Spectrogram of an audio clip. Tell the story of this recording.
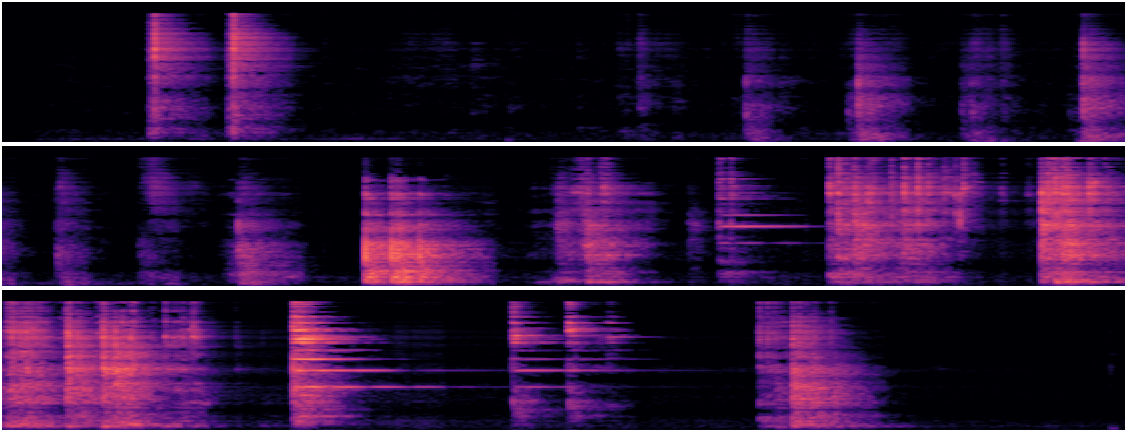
I actuate the light switch, then i went to the table and put dishes on it. I also used some cuttlery on the dishes.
